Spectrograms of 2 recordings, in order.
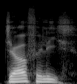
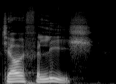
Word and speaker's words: João Félix: Hoe zei je dat? – João Félix. – João Félix. Vind ik mooi uitgesproken.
